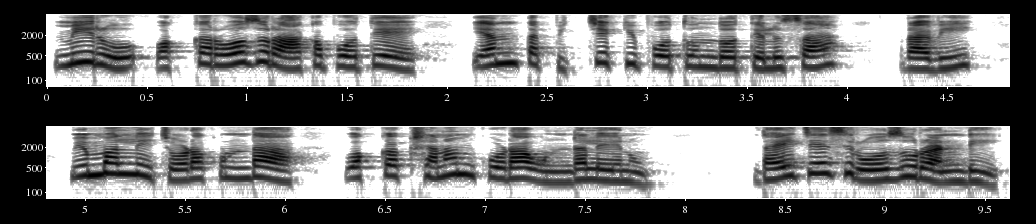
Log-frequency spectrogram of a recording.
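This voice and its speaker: Brief: a woman voicing a lovesick young heroine, earnest and sulky, fairly high voice. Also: normal speed, lightly acted. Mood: longing. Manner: pouting, earnest. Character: young woman in love, pouting and longing. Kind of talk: audiobook character reading.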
